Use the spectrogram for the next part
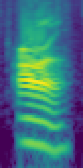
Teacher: i'm pronouncing it from the middle of the throat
